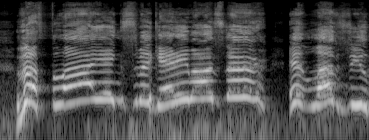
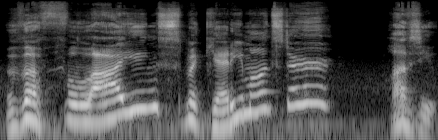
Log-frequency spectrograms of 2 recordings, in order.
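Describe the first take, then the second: First: It is said boldly and forcefully, from the chest. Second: It is said softly, with quiet heartfelt feeling. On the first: The speaker proclaims the idea with courage. "I'm saying it with my chest. There's courage" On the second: The speaker personally feels the idea is true. "Then we start to feel that truth"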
